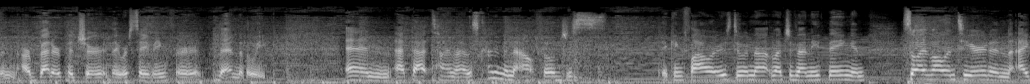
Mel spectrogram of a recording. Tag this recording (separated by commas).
Speech, Music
